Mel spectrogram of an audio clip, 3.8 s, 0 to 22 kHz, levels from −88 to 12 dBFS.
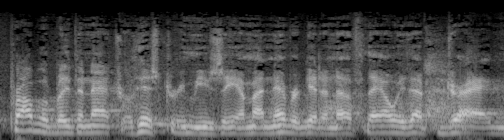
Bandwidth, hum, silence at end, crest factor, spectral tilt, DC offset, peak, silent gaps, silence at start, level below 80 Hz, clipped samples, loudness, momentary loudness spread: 14.5 kHz; none; 0 s; 14 dB; -4 dB/octave; under 0.1%; -2 dBFS; none; 0 s; -58 dBFS; under 0.1%; -16 LUFS; 4 LU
